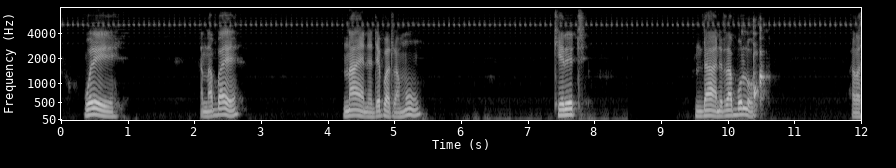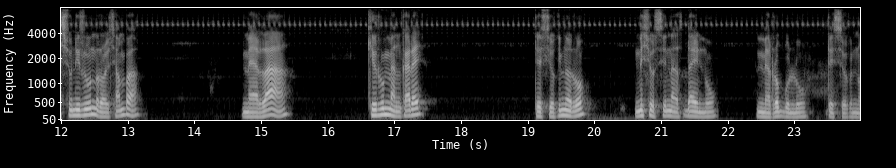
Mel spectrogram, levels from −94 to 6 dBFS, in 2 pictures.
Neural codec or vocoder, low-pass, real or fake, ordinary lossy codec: codec, 16 kHz, 8 kbps, FunCodec, trained on LibriTTS, 25 frames a second; none; fake; none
